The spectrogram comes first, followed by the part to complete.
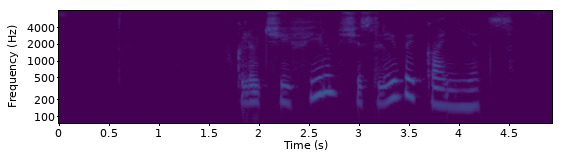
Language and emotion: Russian, neutral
